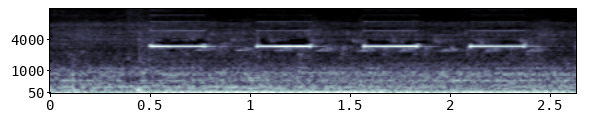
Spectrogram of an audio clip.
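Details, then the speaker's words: Oxygen concentrator no-flow alarm in a training demonstration, flow dial turned past zero with no bubbles in the humidifier bottle: repeated high-pitched beeps about twice a second over a low machine hum. "now there's no Oxygen coming through the machine there's no bubbles in the bottle and you'll hear the alarm in so many seconds"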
